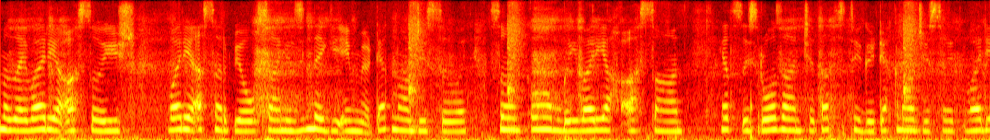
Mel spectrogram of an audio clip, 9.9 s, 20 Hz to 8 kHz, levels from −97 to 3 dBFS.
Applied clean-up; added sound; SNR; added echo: none; Snare drum + Breathing; 10 dB; none.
